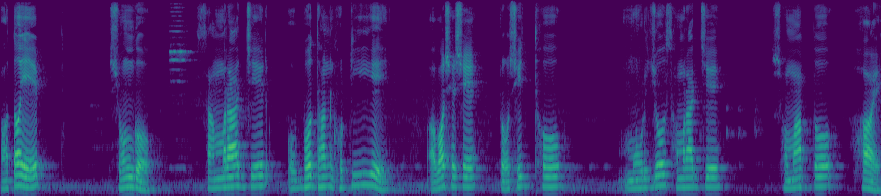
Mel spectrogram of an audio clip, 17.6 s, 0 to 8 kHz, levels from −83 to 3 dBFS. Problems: none marked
